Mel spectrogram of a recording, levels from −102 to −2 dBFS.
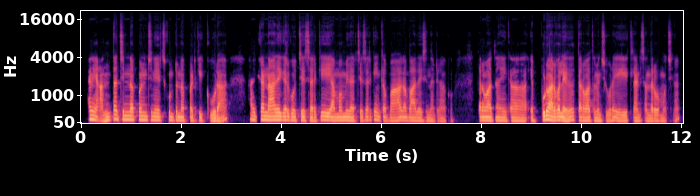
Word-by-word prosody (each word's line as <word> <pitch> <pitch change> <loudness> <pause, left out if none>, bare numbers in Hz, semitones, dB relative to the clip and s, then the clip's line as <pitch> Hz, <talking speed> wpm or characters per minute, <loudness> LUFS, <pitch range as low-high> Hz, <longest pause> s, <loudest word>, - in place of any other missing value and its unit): కానీ 150 -1 +4 0.2
అంత 115 +7 0 0.2
చిన్నప్పటి 135 0 +2
నుంచి 125 0 -4
నేర్చుకుంటున్నప్పటికీ 110 -3 -2 0.2
కూడా 100 -2 +2 0.6
ఆహ్, 130 - 0
ఇక్కడ 135 +4 +1
నా - - +6
దగ్గరకొచ్చేసరికి 120 -2 +1 0.2
అమ్మ 110 +1 +1
మీద 110 -1 +2
అరిచేసరికి 115 +4 -5
ఇంకా 110 -1 -4 0.2
బాగా 110 +2 0
బాధేసిందండి 100 -3 -4
నాకు. 90 +1 -14 0.5
తర్వాత 115 -2 +2 0.2
ఇక 105 +1 -6 0.4
ఎప్పుడూ 105 +8 +3
అరవలేదు 115 -2 +4 0.2
తర్వాత 105 -1 0
నుంచి 100 +1 -4
కూడా 110 +3 -2
ఏట్లాంటి 100 +1 -3
సందర్భం 95 0 -3
ఒచ్చినా. - - -13
110 Hz, 135 wpm, -23 LUFS, 100-120 Hz, 0.6 s, నా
